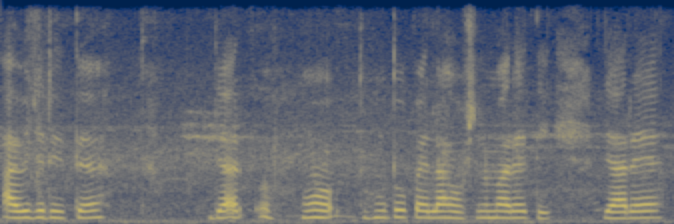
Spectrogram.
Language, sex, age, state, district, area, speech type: Gujarati, female, 18-30, Gujarat, Narmada, urban, spontaneous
